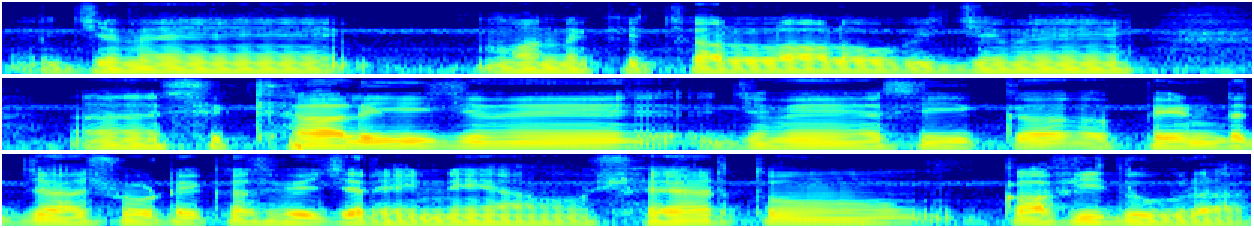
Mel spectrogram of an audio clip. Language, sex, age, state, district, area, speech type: Punjabi, male, 30-45, Punjab, Bathinda, rural, spontaneous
